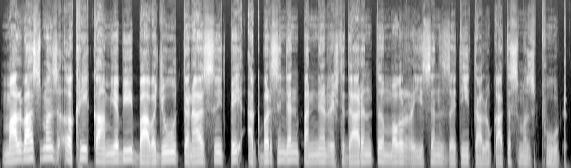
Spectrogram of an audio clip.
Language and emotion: Kashmiri, neutral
